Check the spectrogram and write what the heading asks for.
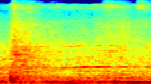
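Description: A single thump a fraction of a second in as the rubber tire head of a tire-flip trainer comes down onto its steel frame, over a steady low hum.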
